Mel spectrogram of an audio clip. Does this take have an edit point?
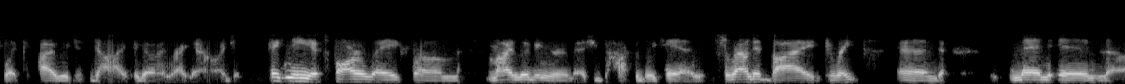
yes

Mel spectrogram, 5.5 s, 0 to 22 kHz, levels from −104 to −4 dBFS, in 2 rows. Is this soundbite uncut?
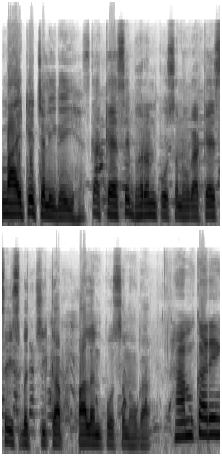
no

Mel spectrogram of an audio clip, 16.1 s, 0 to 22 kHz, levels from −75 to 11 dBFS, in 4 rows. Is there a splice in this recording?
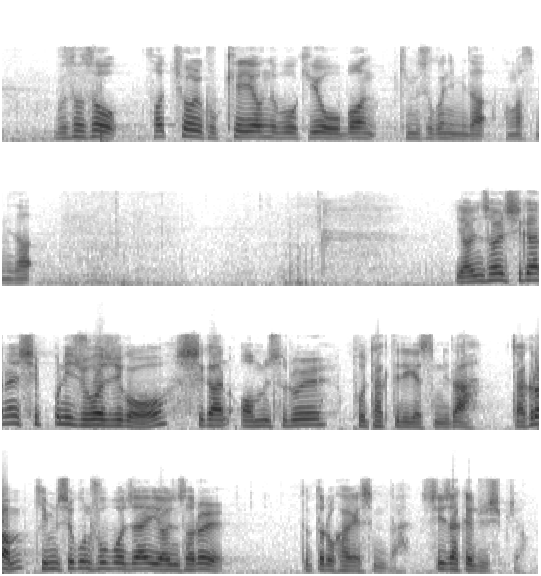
no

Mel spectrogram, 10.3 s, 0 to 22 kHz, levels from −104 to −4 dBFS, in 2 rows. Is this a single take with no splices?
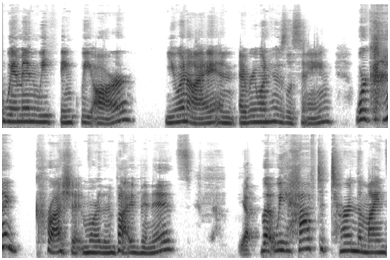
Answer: yes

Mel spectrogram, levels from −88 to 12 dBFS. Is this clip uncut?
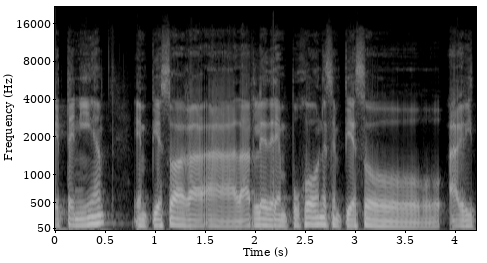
no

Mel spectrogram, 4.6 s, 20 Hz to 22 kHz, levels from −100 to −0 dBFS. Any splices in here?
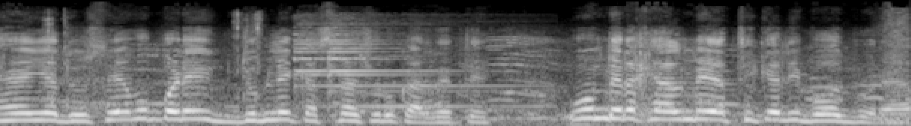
no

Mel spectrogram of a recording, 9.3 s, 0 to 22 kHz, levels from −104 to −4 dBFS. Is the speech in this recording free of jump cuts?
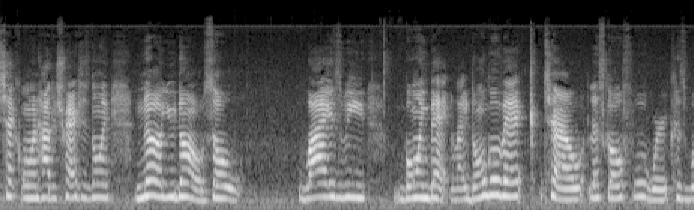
yes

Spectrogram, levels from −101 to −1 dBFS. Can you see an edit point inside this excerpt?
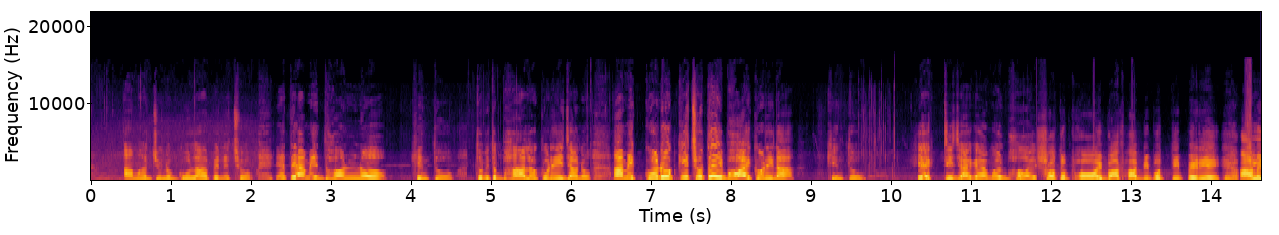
no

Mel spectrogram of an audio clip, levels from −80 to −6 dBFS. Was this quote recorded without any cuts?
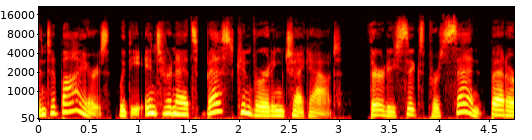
yes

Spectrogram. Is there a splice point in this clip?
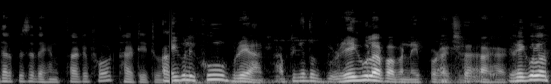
yes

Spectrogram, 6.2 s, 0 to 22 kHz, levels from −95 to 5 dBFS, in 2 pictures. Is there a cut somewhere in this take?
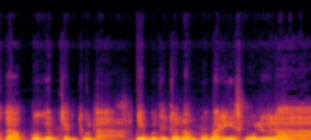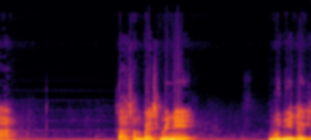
no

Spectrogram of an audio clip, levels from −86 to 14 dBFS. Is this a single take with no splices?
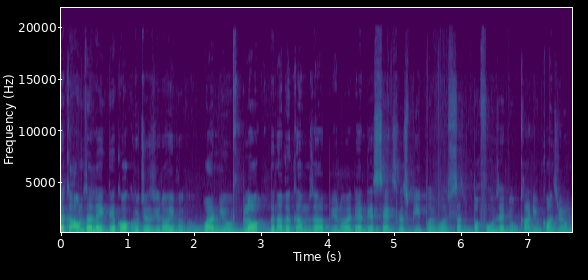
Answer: yes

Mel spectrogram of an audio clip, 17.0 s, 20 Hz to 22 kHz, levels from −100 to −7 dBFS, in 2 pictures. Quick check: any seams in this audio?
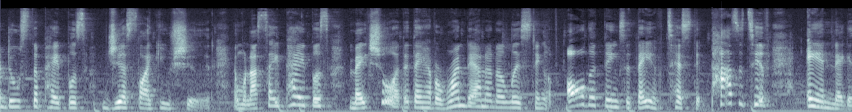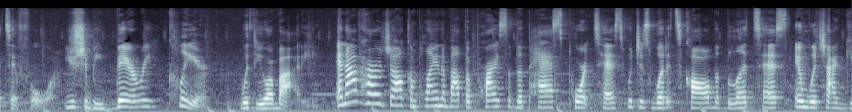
no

